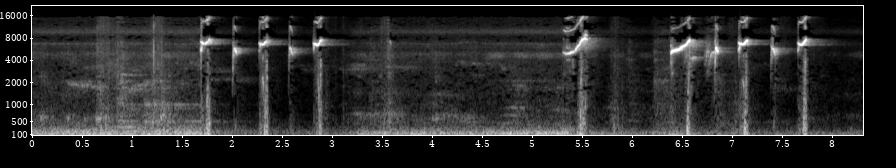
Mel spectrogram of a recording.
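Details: Kemade, the orange-headed thrush, in lively cabe-cabean song: quick strings of piercing high chirps in two bursts, each note short and slightly slurred, with low rumbling noise between phrases.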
